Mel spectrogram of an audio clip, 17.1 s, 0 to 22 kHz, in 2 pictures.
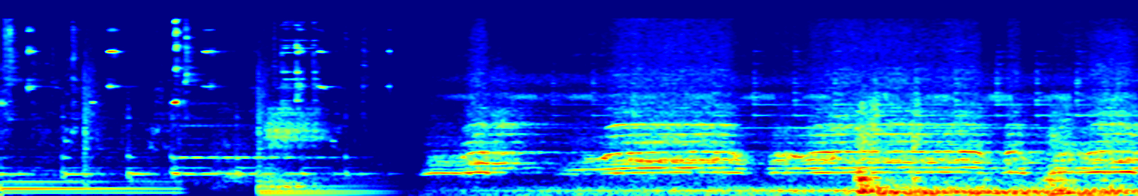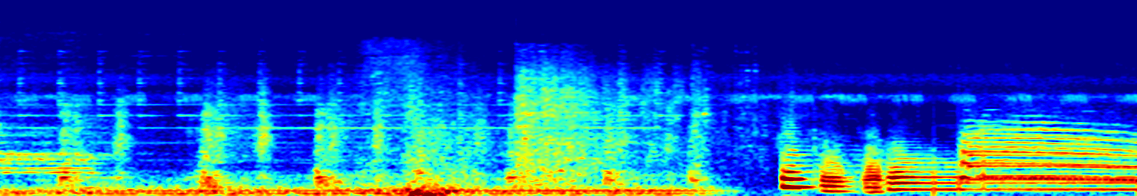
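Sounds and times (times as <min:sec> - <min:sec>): horn or whistle blasts: 0:03.1 - 0:09.7, 0:14.4 - 0:17.0.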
